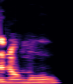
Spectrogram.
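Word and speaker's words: Noomoo: Genau, also wie Englisch ausgesprochen, O-O wie U, also Nomu.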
